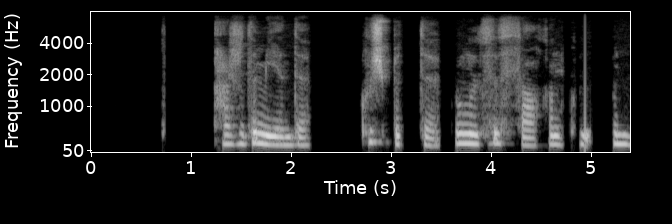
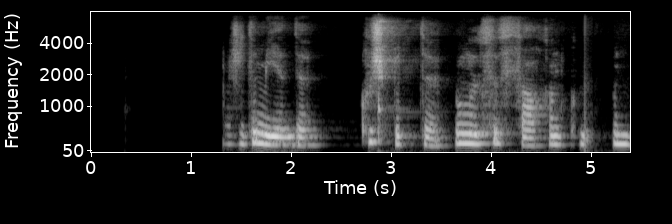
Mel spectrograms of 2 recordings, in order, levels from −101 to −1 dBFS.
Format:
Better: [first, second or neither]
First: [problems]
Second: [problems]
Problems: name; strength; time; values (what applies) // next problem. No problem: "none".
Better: first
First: none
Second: noise reduction (neural mask model DeepFilterNet 3)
